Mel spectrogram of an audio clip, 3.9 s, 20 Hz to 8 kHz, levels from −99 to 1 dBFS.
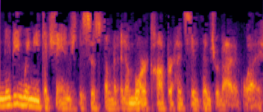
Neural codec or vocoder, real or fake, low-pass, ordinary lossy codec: codec, 24 kHz, 1.5 kbps, HILCodec; fake; 7.2 kHz; MP3, 24 kbps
